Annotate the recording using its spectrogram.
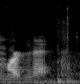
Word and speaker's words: Martinet: Charles Martinet. – Martinet.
